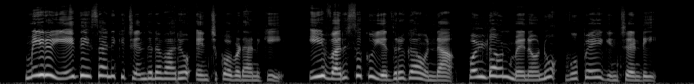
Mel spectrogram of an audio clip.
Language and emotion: Telugu, neutral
